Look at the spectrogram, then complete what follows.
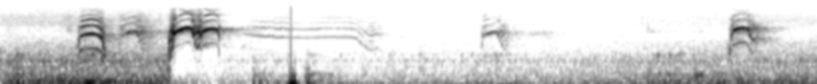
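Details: Several brown-eared bulbuls feeding and jostling for food. Sharp arched squeals come in a quick cluster, then a longer drawn-out call that slides downward, followed by scattered shrill notes over a low background hum.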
